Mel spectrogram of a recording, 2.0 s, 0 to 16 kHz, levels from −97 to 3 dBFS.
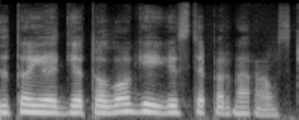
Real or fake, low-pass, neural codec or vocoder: fake; 14.4 kHz; codec, 44.1 kHz, 2.6 kbps, DAC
